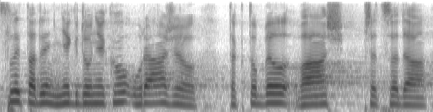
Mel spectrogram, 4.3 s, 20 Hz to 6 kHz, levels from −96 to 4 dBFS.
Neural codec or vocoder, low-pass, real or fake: none; 5.4 kHz; real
